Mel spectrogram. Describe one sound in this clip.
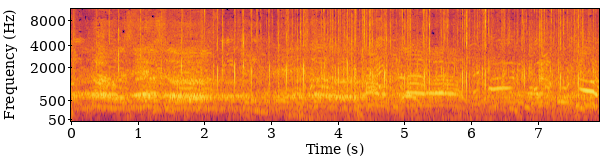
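Fans in a crowd clap their hands.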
